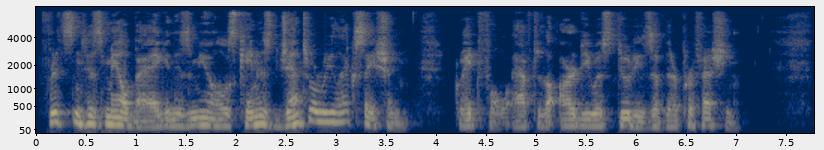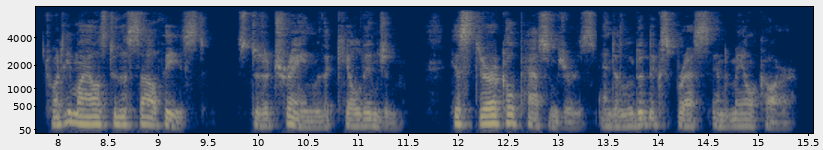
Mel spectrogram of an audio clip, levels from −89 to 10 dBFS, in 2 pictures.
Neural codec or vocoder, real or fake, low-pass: none; real; 7.2 kHz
